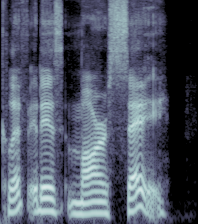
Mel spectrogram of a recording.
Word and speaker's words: Marseilles: It is Marseilles. It is Marseilles. Oh, because it's spelled differently.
